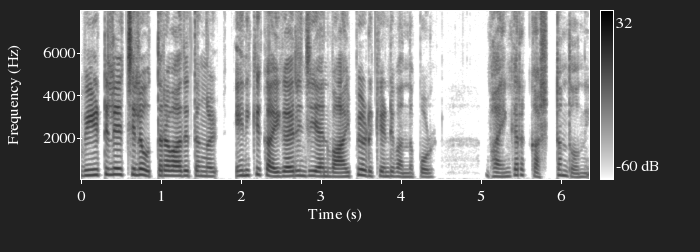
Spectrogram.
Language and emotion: Malayalam, sad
